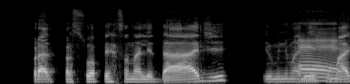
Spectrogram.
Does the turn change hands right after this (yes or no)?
no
